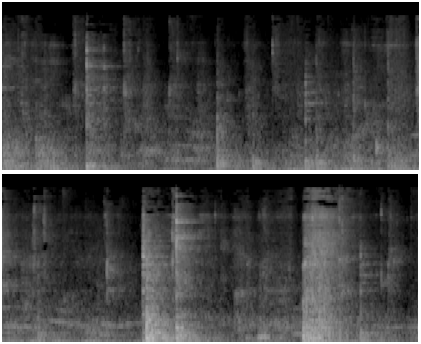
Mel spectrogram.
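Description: Eating with bare hands from steel plates: fingers mixing rice and curry against the steel, chewing and small mouth sounds, with two louder clatters of a bowl knocking against the dishes in the second half.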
